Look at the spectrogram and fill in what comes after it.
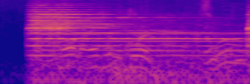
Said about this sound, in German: Die alte Bergwerksglocke, die Sivan Lacinian am Theatergebäude anbringen ließ, läutet das Festspiel ein.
